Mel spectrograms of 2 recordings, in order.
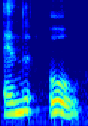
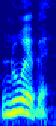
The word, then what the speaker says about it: nove: But it's spelled like this, N-O-V-E. Okay, nove, not nueve, but nove plus cientos.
